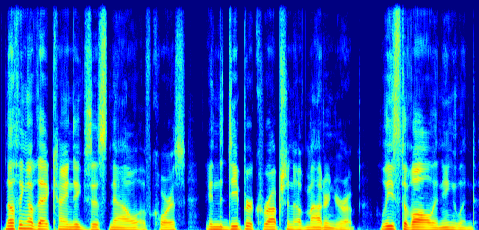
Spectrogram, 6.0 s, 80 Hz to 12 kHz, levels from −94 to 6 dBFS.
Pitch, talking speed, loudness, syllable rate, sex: 130 Hz, 190 wpm, -19 LUFS, 5.7 syllables/s, male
